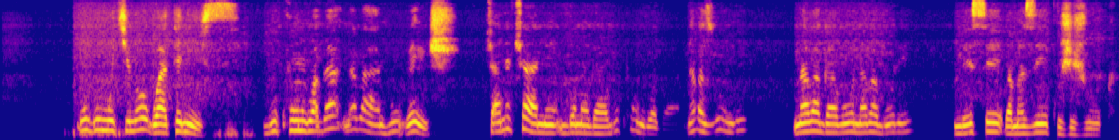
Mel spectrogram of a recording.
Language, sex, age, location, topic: Kinyarwanda, male, 36-49, Musanze, government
